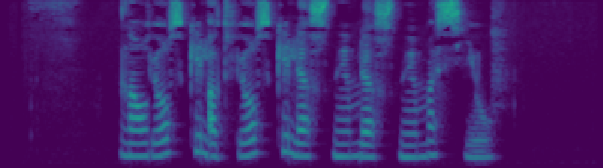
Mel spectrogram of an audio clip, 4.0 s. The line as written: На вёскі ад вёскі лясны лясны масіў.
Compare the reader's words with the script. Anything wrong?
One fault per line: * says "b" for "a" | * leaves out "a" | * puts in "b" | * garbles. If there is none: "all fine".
all fine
